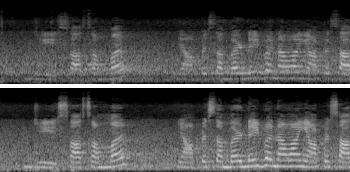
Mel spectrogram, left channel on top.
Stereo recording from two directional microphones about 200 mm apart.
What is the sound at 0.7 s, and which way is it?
A woman's voice, 55° right (ahead or behind).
